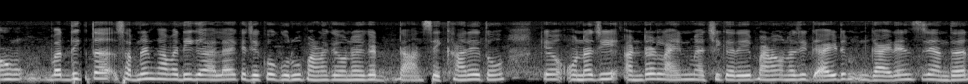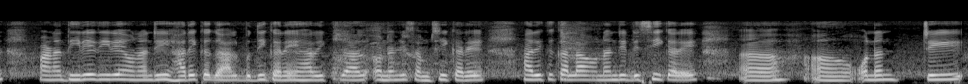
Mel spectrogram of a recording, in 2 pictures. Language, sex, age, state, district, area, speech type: Sindhi, female, 30-45, Rajasthan, Ajmer, urban, spontaneous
